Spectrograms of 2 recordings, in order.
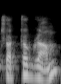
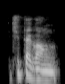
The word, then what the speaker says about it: Chittagong: in bengal there is particular area called chottogram which is now in bangladesh eastern part of bangladesh chandkar in english they pronounce it as chittagong chittagong they used to have dried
